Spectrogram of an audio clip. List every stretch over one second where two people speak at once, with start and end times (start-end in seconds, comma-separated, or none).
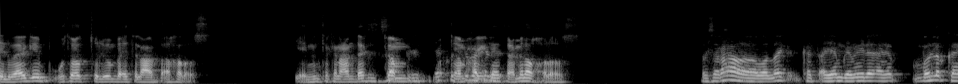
3.6-5.1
